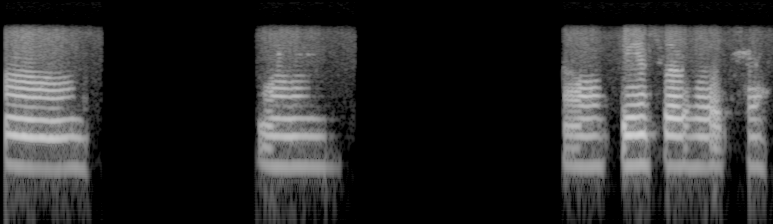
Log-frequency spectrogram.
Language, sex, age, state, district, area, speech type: Hindi, female, 45-60, Bihar, Madhepura, rural, conversation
